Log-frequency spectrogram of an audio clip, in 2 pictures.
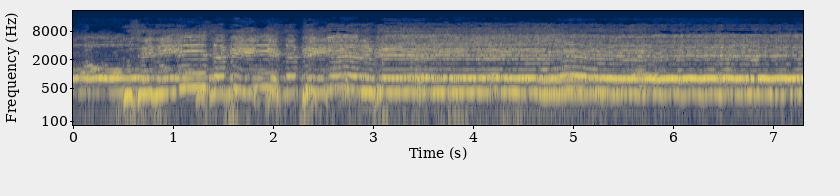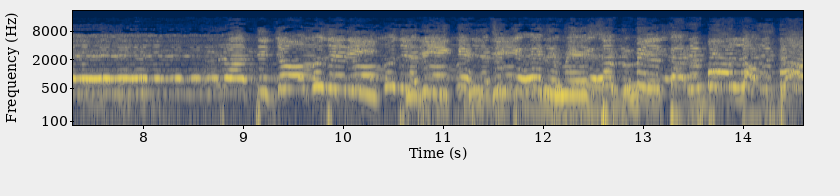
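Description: A boy singing a naat unaccompanied into a microphone through a PA system. He holds one long, slightly wavering note for about eight seconds, then moves into quicker ornamented phrases.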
